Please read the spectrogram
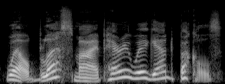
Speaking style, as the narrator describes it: gasped Wensleydale

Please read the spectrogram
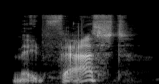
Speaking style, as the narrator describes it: snarled back

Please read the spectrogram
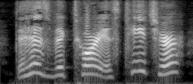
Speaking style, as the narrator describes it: Tancred cried

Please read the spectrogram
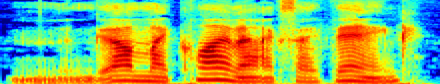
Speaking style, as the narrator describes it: Gusterson mumbled

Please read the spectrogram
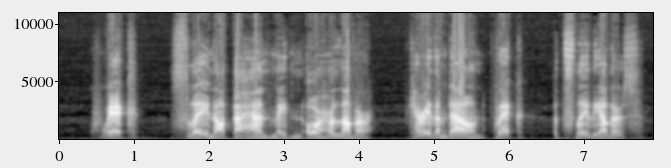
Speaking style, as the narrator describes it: from below Luger's own voice roared

